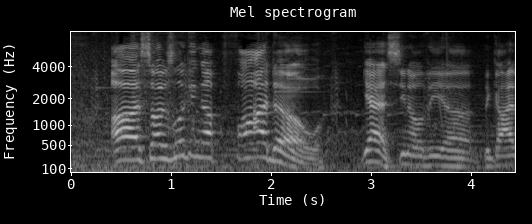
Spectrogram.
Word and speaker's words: Fado: First of all, found out that his name is actually pronounced Fado because the idea was that his name is based off of the, you know, the musical scale.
